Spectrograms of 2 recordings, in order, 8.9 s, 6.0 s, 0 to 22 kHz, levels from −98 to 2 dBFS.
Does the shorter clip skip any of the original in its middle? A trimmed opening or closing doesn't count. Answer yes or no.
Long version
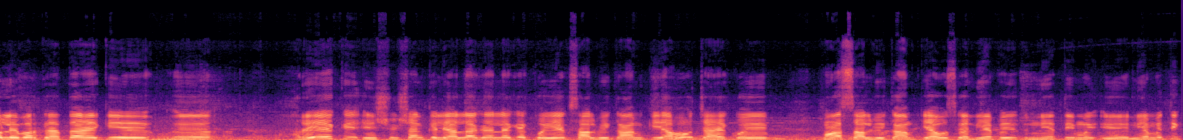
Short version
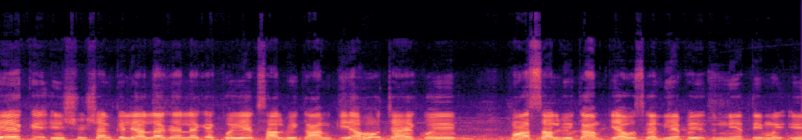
no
